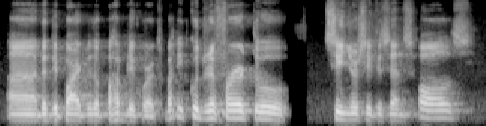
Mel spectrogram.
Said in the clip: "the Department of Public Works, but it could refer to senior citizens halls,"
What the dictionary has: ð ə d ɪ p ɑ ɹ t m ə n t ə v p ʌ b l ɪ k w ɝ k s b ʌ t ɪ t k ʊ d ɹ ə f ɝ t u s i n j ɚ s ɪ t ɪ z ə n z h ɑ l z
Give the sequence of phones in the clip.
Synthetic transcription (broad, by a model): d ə d ɪ p ɑ ɹ t m ə n t ə v p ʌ b l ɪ k w ɝ k s b ʌ t ɪ t k ʊ d ɹ ə f ɝ t u s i n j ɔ s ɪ t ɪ s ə n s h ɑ l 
